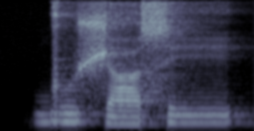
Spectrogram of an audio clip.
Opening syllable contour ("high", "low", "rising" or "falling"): high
